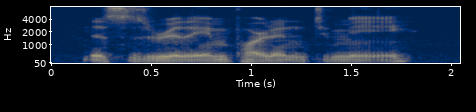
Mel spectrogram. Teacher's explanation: Doesn't sound important to me because it's all kind of at one note. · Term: vocal fry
